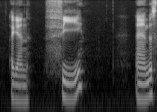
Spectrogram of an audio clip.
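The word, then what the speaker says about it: φ: get to that in another lesson next is fee again fee and this letter is you could say like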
